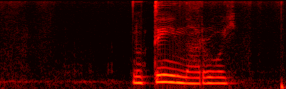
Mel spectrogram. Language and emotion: Russian, neutral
